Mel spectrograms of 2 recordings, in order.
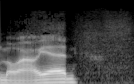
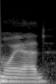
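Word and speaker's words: Moayed: Um we had Arian Moed, um who's wonderful and become, I think, a good friend of us all.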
